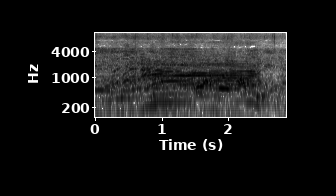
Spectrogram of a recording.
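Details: Simmental cattle, a large breeding cow of Pegon-Simmental type, at a livestock market in Bekonang, Sukoharjo, Central Java, Indonesia; one long, steady, deep harmonic moo lasting over two seconds, with faint crowd murmur behind.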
